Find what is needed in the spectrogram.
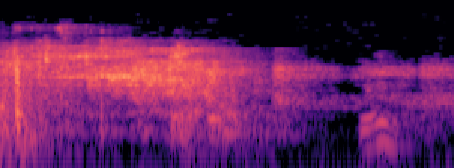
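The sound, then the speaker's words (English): A saddled horse with a bedroll tied behind, standing tied at a corner in the Old West, lets out a long breathy whinny that sinks slightly in pitch, followed by a short lower snort. “There's a horse tied there at the corner. Yeah. All saddled up.”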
